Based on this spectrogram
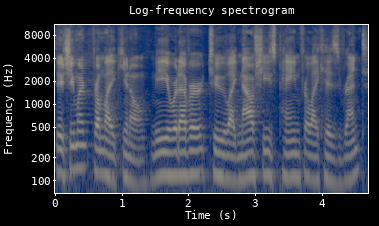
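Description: A man with an unremarkable speaking voice, medium pitch and moderate pace, recorded very cleanly over a silent background. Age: 20s. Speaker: podcast host. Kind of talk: casual chat.

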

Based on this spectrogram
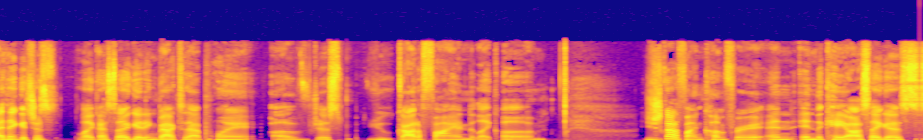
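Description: In a Chicago-area accent, a woman at a medium pitch speaks at a fairly slow pace with fairly even intonation, in a dry, close sound with no echo and a very clean recording with a silent background. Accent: Chicago-area American English. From US Midwest. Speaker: singer-songwriter. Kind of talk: casual interview.

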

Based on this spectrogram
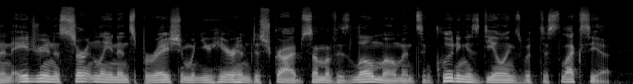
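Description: A man talks at a very fast pace with a fairly low pitch. His pitch variation is ordinary. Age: 40s. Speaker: podcast host. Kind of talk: casual interview chat; scripted narration. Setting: video call.

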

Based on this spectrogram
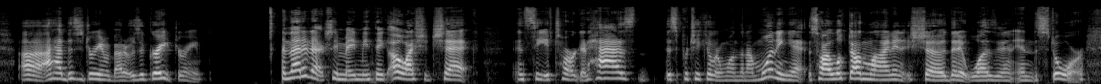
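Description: On a very clean recording with a silent background, a woman with a Southern US accent talks very fast in a fairly high, bright, sharp, animated voice, with ordinary pitch variation and big swings in loudness. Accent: country, Southern US. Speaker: host's wife, guest co-host. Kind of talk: casual chat.

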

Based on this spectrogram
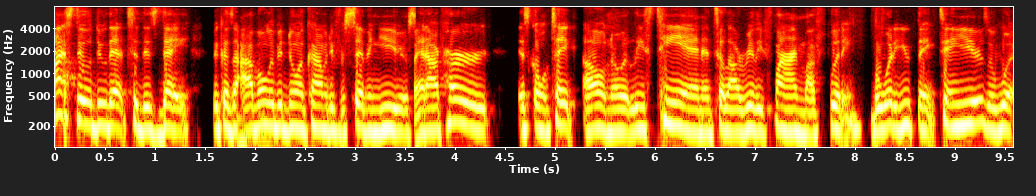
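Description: With a Southern US accent, a woman speaks fairly quickly at medium pitch in an animated tone, her loudness very even. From US South, Jackson, Mississippi. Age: young. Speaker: comedian and musician, military veteran. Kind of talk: casual interview chat. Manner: animated, laughs often.

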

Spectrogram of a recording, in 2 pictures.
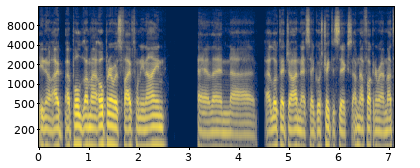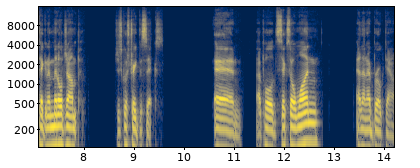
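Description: In a very clean recording with a silent background, a man with a fairly low pitch talks at a moderate pace with fairly even intonation and long, frequent pauses. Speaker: hockey podcast co-host and powerlifter. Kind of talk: casual chat. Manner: subdued, somber-sounding.

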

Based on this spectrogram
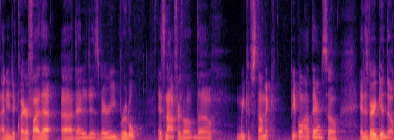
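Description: This man has an unremarkable speaking voice, fairly low in pitch with ordinary variation, at a moderate pace. The recording is very clean over a silent background. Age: 20s. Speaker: anime fan guest. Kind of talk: casual chat.

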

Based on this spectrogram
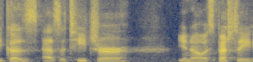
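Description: A man's fairly low voice with an American accent and a bright, sharp tone, on a very clean recording with a silent background. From Maryland, US. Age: 40s. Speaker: theater performer, director and teacher. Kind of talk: casual chat.

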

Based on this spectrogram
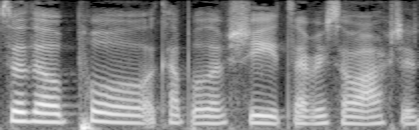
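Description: In a very clean recording with a silent background, a woman talks at a moderate pace with ordinary pitch variation. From Mexico City, then Utah (from elementary school). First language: Spanish. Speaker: graphic designer. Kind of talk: casual interview.

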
